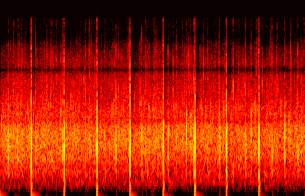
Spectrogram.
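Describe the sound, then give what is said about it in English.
An audience applauds veterans on Veterans Day in a steady, dense wash of clapping, with sharper individual claps punching through at a regular, rhythmic pace. No one speaks over it. “So I want to add to all the campus pastors in saying Happy Veterans Day, and I know you've applauded on all of our campuses. One more time for all of our veterans.”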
